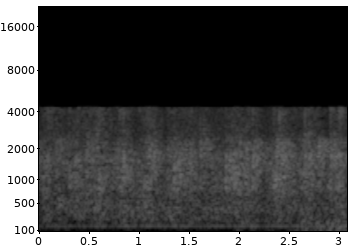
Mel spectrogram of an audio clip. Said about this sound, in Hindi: एक बार फिर से जोरदार तालियां।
